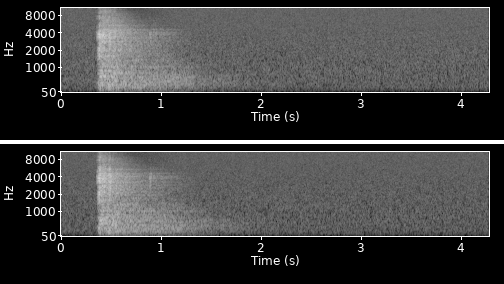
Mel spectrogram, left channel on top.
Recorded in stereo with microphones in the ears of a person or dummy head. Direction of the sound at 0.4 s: Centre (ahead or behind).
